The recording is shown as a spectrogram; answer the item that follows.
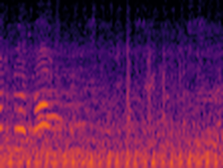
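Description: A steady low mechanical drone, like a small engine running, under a man's voice that stops about half a second in, with a few faint sharp clicks in the middle.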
